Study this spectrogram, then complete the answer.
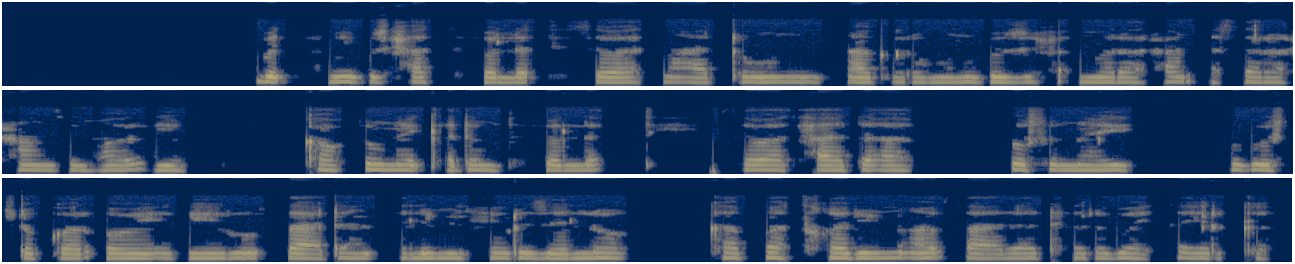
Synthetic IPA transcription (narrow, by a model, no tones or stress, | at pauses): bɨt̪ʼaʕmibɨzuħat̪ʰːɨ̥fɐlːɐʔʼt̪ʰi̥sɐβat̪nɨʕad̪ːɐmunhaɡɐɾomunbɨzuħamɐɾaɾħanasːɐɾaɾħanzɨmhaɾɨjːom | kʰaβt̪ʰo̞mnajkʼɐd̪ɐmt̪ʰɨ̥fɐlːɐʔʼt̪ʰi̥ | sɐβat̪ħad̪ɐaβ | ɨsunaj | mɨɡɨst̪t͡ʃʼɐɡʰɐɾʔʼɐweʔɡɐjɾut͡sʼaʕd̪ansʼɐlɐminħɨβɾʔizɐlːo | kʰaβbat̪ʰːɨ̥xɐd̪unuaβt͡sʼaʕd̪ad̪ħɾɨβajt̪ʰajɪɾɨkʰːɐβ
